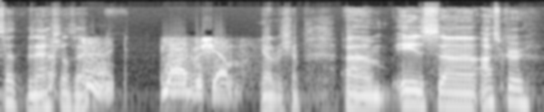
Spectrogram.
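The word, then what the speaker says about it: Yad Vashem: the Holocaust Memorial Museum yes how do you pronounce that the national yadvashem yadvashem um is uh Oscar Schindler one of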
